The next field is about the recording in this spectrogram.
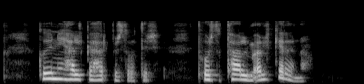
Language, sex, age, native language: Icelandic, female, 30-39, Icelandic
